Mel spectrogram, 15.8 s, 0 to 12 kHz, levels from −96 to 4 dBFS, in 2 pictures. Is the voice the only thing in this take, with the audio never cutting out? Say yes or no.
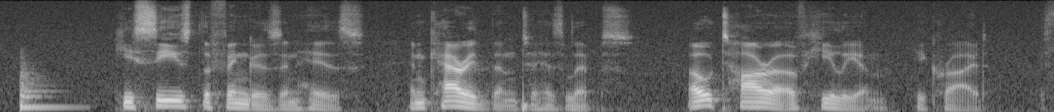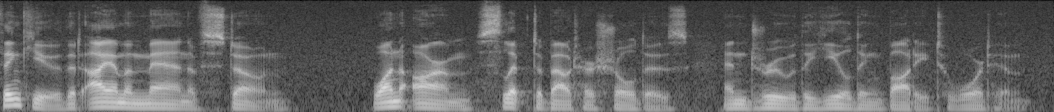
no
